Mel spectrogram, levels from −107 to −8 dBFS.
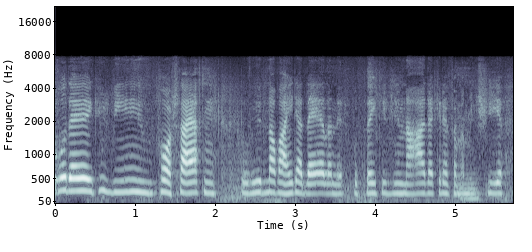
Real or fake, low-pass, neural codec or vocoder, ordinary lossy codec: fake; none; codec, 16 kHz, 0.5 kbps, X-Codec, HuBERT features, trained on LibriSpeech; none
